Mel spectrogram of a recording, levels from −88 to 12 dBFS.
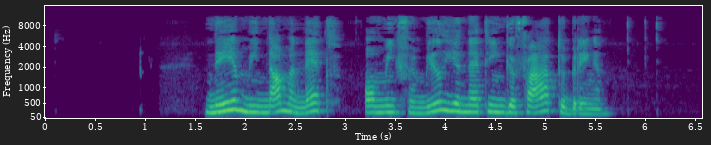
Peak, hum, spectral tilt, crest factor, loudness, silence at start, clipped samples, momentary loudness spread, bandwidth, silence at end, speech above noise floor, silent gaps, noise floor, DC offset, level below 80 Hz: -2 dBFS; none; -4.5 dB/octave; 18 dB; -18 LUFS; 1.6 s; under 0.1%; 10 LU; 11.5 kHz; 0.95 s; 68 dB; none; -86 dBFS; under 0.1%; -66 dBFS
